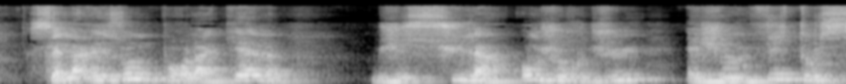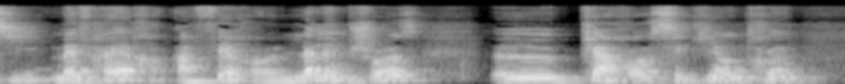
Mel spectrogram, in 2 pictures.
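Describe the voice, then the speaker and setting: Audible room echo surrounds a man speaking at a fairly slow pace. His pitch is high, with ordinary variation. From Comoros. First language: Comorian (speaking French). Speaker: political commentator. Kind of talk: political monologue. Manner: halting, many fillers.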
